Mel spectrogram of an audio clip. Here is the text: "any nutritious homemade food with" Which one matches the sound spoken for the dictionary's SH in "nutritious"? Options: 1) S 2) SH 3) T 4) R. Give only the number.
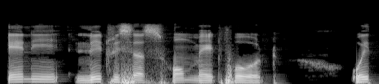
1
